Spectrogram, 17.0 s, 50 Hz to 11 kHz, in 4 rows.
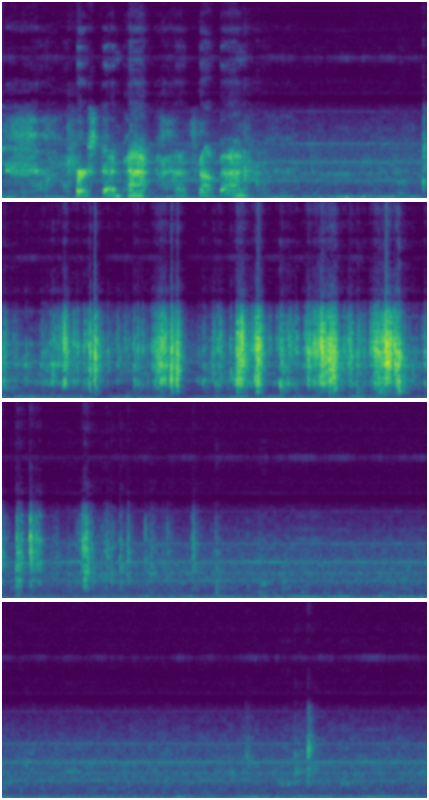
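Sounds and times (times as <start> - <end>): plastic wrapper crinkling: 4.2 - 10.5.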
